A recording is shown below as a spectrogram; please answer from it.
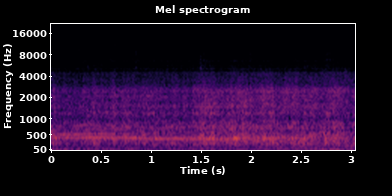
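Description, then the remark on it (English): A commuter train to the city rolls steadily along the rails, a continuous rumbling roar with a faint sustained whine running through it, unbroken throughout. “I used to ride the commuting train to my job in the city, and I got to know all the regular commuters who rode in the same smoking car.”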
